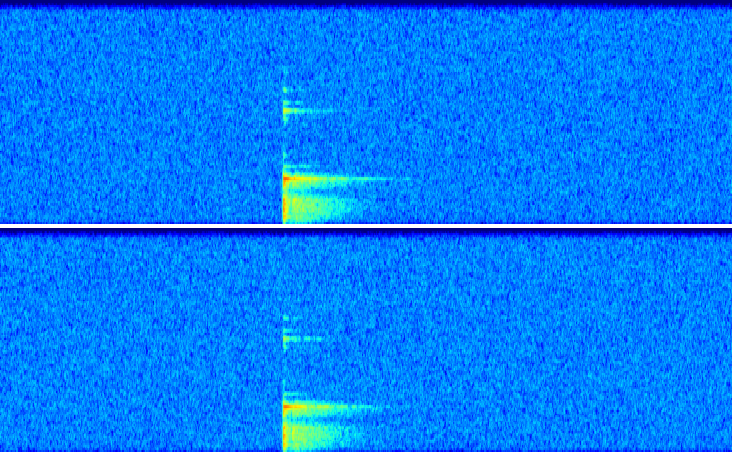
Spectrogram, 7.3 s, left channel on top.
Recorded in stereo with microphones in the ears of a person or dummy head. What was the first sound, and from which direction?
A clink, 15° left (ahead or behind).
